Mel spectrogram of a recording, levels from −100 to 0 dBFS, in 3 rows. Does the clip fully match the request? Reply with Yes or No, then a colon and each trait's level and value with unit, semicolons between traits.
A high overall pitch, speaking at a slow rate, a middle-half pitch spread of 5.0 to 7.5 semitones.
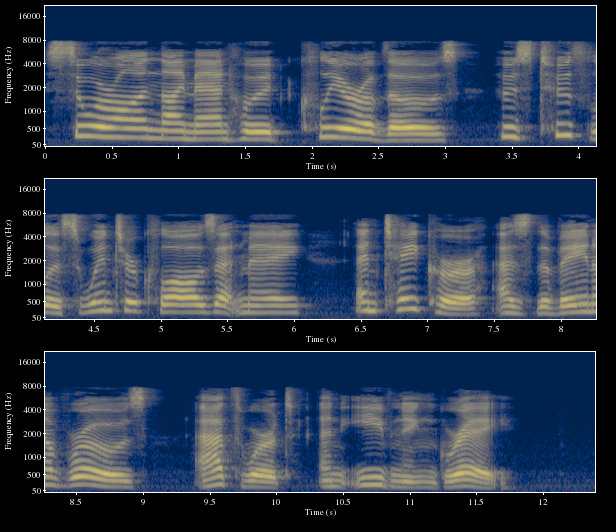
Yes: high, 205 Hz; slow, 120 wpm; wide, 5.6 semitones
